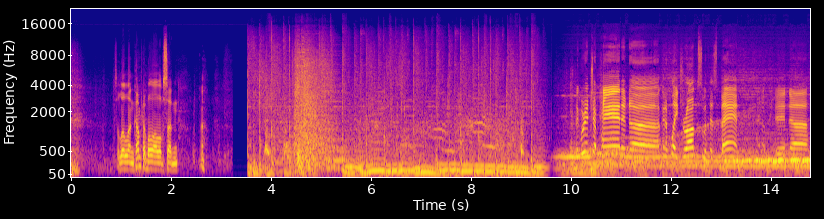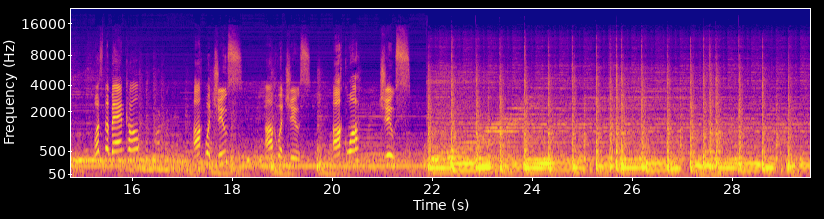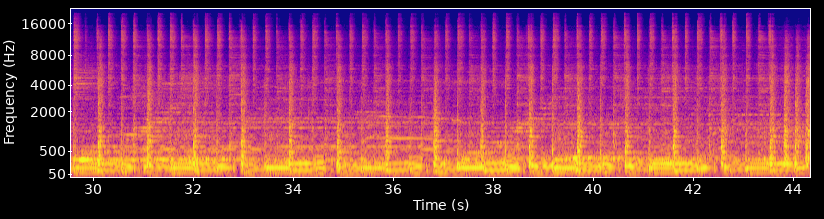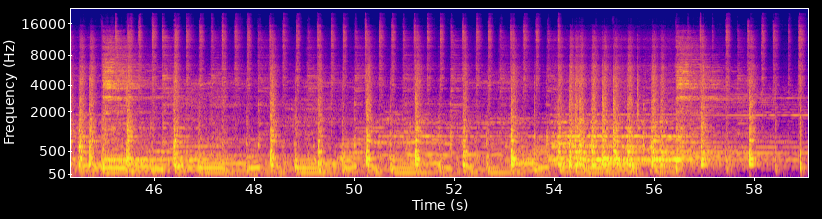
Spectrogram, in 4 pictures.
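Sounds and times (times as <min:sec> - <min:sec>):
bass drum and snare beat: 0:05.4 - 0:09.6, 0:22.0 - 0:57.3
bass line: 0:05.4 - 0:57.4
cymbals: 0:29.6 - 0:59.0.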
